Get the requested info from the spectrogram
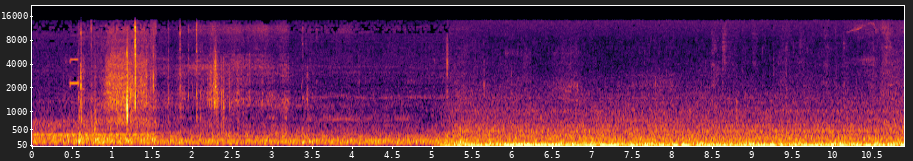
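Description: Cabin noise inside a moving Lexus LS 500h saloon. There are a few light clicks near the start, then a steady low road rumble comes in about halfway through and holds.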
